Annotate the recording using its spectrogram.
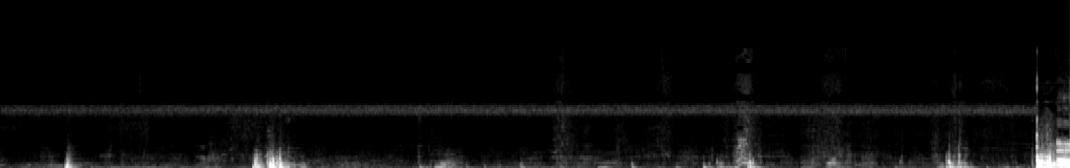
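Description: Bodies thump and thud on a wrestling ring mat.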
